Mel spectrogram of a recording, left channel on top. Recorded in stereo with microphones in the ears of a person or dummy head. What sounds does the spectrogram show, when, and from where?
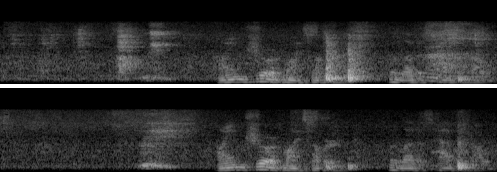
2.2 s a man speaking: 70° right (ahead or behind), 0.6 m; by 4.9 s 10° right (ahead or behind), 1.7 m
